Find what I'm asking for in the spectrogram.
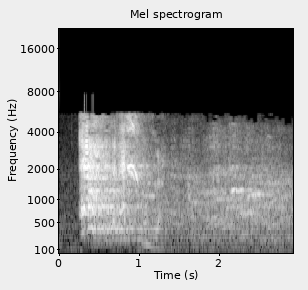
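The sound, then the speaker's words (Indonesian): A single sudden sneeze bursts out during a lecture in a mosque. It is loud and abrupt, then trails off into a quieter stretch of low background noise. “Afwan, ini bersin.”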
